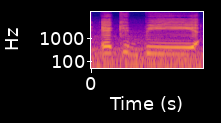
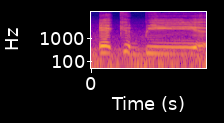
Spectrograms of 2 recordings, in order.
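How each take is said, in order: Both takes have the same delivery.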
